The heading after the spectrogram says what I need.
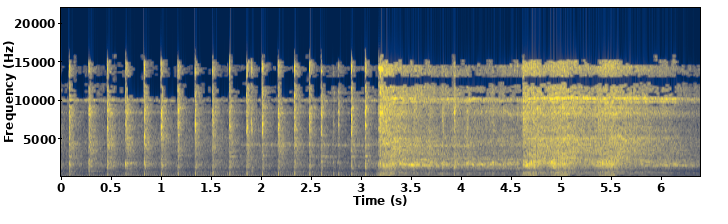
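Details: Brand-new Stihl MS 881 chainsaw, being set up: even popping idle, then revs cleanly and strongly to high speed and drops back; normal running.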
